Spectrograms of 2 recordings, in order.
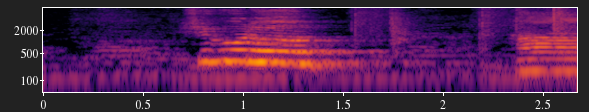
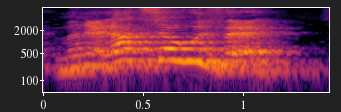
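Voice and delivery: loud, higher mock command not to act; acted prohibition; 4 semitones higher, 9 dB louder than usual. Shown as a demonstration. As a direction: forbid it forcefully, as a demonstration. Teacher voices a prohibition.

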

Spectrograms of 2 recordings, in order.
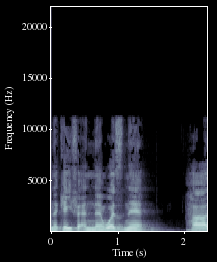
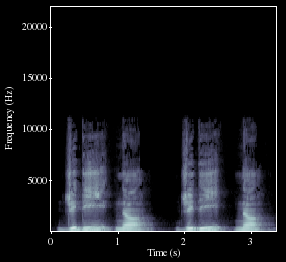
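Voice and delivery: very slow جدينا drawn out; slow scansion; much slower than usual. Shown as a demonstration. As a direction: stretch جدينا to show فعول. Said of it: "على وزن فعول". (نطق جدينا ببطء لبيان الوزن)

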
